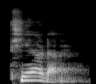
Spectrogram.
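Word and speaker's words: theatre: Dear viewer, থিতে stress হবে থিয়েটার।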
